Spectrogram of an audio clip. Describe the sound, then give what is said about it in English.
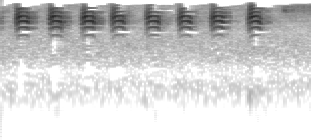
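A nuthatch gives its insistent call: eight quick, evenly spaced high notes in a steady, clipped rhythm, followed by one fainter, softer note at the end. “nuthatch's insistent call matches its aggressiveness.”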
